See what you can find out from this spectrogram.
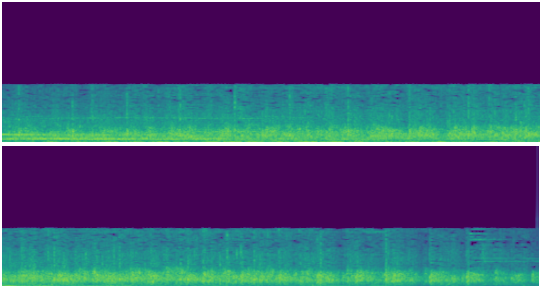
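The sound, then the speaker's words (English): Loud applause from an audience congratulating initiates at a ceremony: dense, steady clapping fills the whole stretch at full strength and thins slightly at the very end. “could you allow us, please, to congratulate you with very loud praise. So will you please rise?”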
